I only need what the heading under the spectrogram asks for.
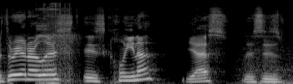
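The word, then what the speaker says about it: Cliodhna: as always number three on our list is cleena yes this is how apparently you pronounce it it's cleena not cleodonna not cledanna whatever kalina clean is one of the few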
